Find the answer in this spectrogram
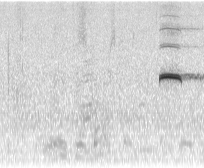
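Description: Soccer referee's whistle: one short, loud blast about one and a half seconds in, its tone trailing off faintly afterwards.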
